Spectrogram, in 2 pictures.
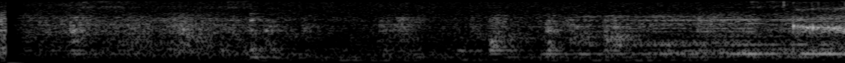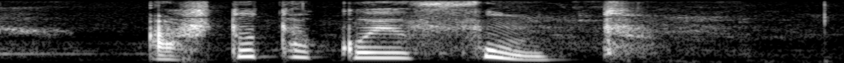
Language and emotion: Russian, neutral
